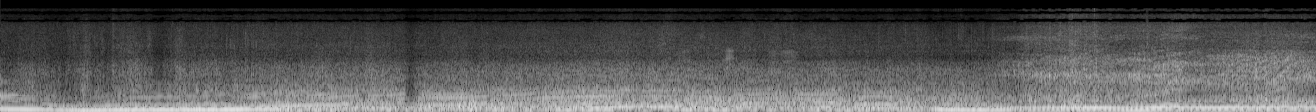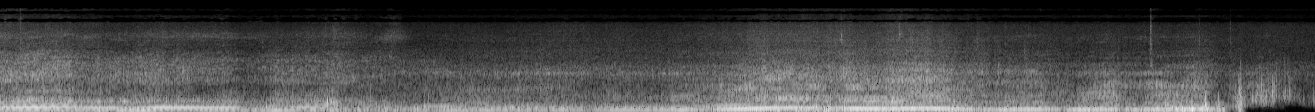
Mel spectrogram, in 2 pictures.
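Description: Four-wheel-drive vehicle's engine revving under load on a steep rocky hill climb. The revs rise and fall repeatedly, and the sound cuts off suddenly near the end.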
